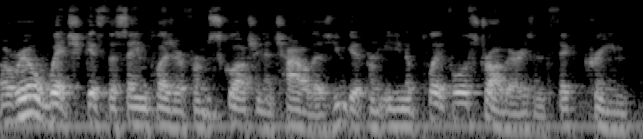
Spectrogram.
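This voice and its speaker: A man with a low, slightly mellow voice reads a children's book theatrically at a normal pace, animated and emphatic as he stretches key words for drama. The storyteller is recorded from a distant mic in an echoey room with background noise.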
